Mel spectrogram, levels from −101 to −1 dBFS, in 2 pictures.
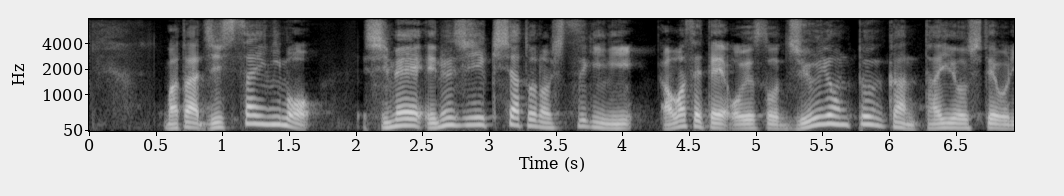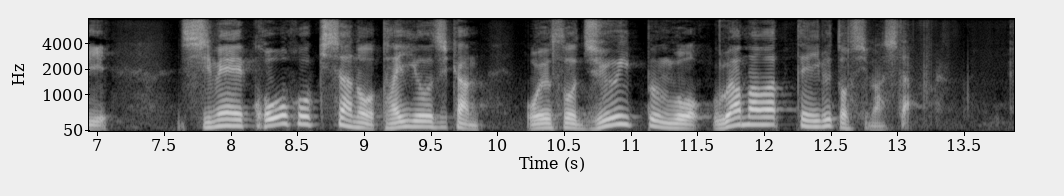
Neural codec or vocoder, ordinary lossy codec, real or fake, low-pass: codec, 16 kHz, 2 kbps, FreqCodec, larger model; none; fake; none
